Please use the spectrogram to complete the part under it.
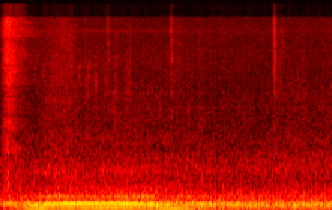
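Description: Low, steady rumble of a supercharged car engine idling nearby, a constant deep drone that dips slightly partway through, with no talking over it.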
